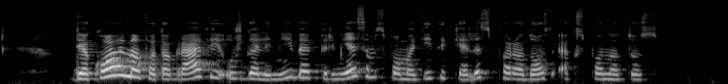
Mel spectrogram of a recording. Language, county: Lithuanian, Klaipėda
